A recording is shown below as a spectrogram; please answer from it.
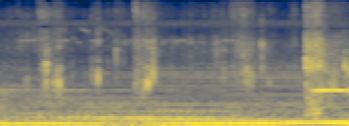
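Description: Quiet footsteps with a crunching tread, an approaching walker's sound effect, over a low steady background drone.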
